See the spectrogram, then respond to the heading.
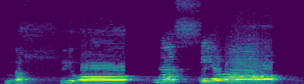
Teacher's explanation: صاد حرف مشدد ہے، اس کے اوپر سختی کرنی ہے کیونکہ یہ حرف مشدد ہے، اس کے اوپر شد ہے.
